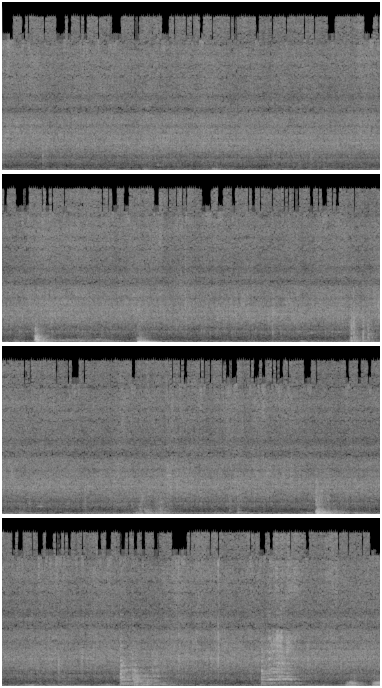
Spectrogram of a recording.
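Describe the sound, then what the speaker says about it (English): Cheap minced garlic and onions sizzling on a Blackstone griddle, a constant loud hiss punctuated by several sharp spatula taps and scrapes against the flat top, no speech. "I've got a bit of garlic, cheap minced garlic."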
